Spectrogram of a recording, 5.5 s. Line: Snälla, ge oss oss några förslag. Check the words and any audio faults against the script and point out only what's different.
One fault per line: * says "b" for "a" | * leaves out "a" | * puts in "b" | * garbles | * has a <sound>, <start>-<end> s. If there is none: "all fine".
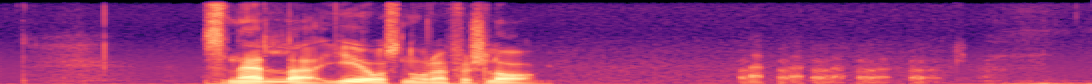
* leaves out "oss"
* has a laugh, 3.7-4.7 s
